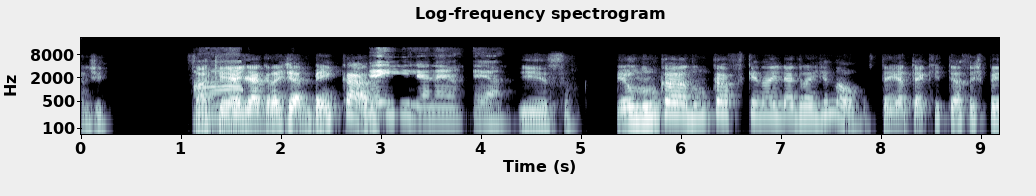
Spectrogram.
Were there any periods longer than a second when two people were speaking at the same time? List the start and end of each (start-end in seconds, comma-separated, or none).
none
